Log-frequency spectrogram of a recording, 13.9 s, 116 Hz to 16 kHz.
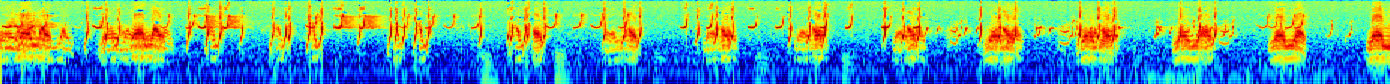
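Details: Quail calls, mixed, for hunting, 31 October 2025: a fast run of short rasping bursts, about one per second, interleaved with high thin whistle notes.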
